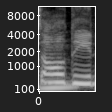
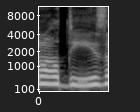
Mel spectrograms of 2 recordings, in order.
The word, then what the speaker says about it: Aldi: Good job, Aldi's. – They bring it right to you from Germany. – Aldi, you're doing a great job. It's Aldi, not Aldi's.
